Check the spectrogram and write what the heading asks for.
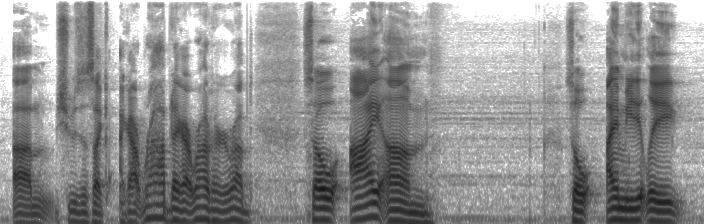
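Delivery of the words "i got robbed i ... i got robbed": mock fast, frantic, panicked sobbing, repeated cry. Retelling a neighbor's girlfriend crying outside: imitating someone crying and panicking. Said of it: "she was outside crying and, like, freaking out".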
